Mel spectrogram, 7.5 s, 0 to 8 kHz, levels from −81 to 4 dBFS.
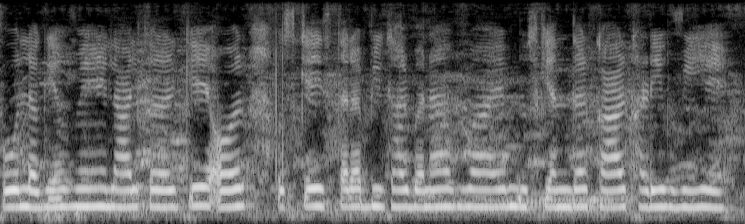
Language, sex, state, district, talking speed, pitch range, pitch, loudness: Hindi, female, Uttar Pradesh, Lucknow, 175 wpm, 225-235 Hz, 230 Hz, -13 LUFS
